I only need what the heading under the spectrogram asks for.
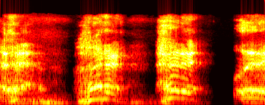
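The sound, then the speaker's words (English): Someone clears their throat in four loud, gravelly bursts separated by brief pauses, with no talking around them. “No, I'm just clearing my throat.”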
